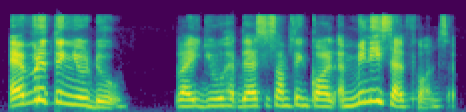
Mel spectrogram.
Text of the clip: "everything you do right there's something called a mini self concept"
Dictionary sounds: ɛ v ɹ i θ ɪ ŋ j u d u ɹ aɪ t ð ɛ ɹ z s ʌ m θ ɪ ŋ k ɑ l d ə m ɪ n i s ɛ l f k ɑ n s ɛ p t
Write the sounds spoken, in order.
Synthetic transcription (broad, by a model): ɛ v ɹ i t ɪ ŋ j u d u ɹ aɪ t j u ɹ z s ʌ m t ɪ ŋ k ɑ l d ə m ɪ n i s ɛ l f k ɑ n s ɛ p t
